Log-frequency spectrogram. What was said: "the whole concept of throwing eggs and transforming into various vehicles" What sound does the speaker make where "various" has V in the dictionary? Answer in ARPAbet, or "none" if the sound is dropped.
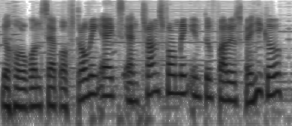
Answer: F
